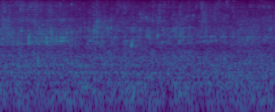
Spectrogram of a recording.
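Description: Four cups of water pour steadily into a large Dutch oven as the base for French onion beef noodle soup, a soft continuous splashing stream at low level.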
